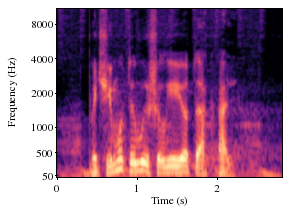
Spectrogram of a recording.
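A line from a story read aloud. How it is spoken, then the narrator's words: Timid but stubborn. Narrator (Russian): Аль ответил, робко, но упрямо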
